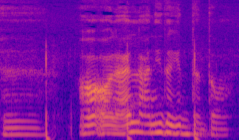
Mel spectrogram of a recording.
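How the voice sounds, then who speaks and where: A woman's voice: fairly low pitch, racing, creaky, darkish tone, slight background noise. A woman in her thirties with an Egyptian accent, hosting a casual live chat and answering viewers with jokes and teasing. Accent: Egyptian Arabic. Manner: joking, teasing, chatty. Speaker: host answering viewers' comments.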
